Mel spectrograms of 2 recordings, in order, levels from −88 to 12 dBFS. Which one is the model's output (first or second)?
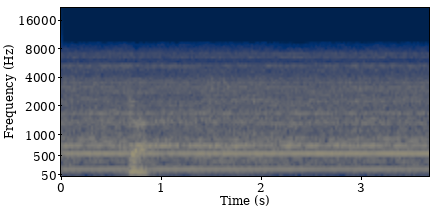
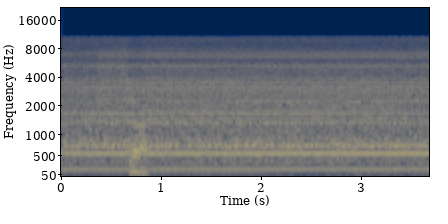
first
